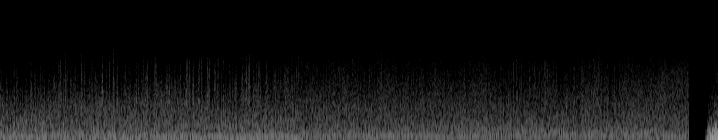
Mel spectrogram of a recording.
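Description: Steady rush of wind buffeting the microphone and water streaming past the hull of a motorboat running at speed. It cuts off suddenly near the end.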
